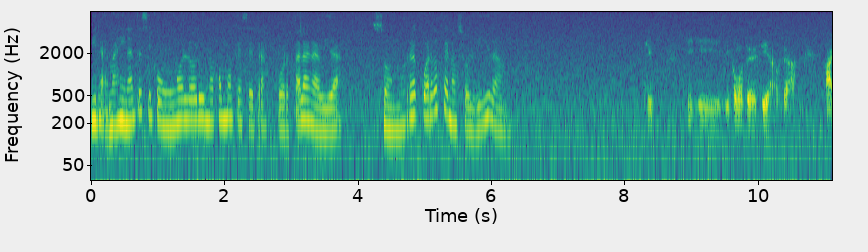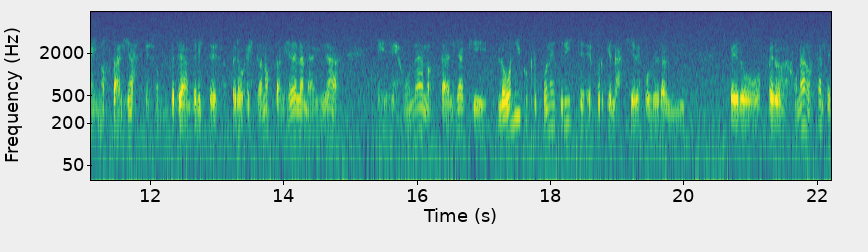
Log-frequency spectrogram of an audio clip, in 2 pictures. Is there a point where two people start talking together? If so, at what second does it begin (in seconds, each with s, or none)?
none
